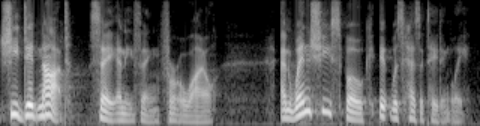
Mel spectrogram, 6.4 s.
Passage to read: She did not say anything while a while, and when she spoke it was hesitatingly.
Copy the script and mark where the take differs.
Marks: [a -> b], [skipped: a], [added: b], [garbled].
She did not say anything [while -> for] a while, and when she spoke it was hesitatingly.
